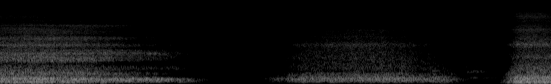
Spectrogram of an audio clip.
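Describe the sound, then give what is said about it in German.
Slow, deep breathing during a guided relaxation, two long airy breaths separated by a short silent pause, then the start of a third. Loud, breathy and unaccompanied, with no talk. “Nimm ein paar tiefere Atemzüge ein und aus.”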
